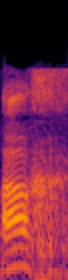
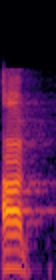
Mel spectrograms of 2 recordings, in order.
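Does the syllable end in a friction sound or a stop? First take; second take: friction; stop. First: It ends in a rough friction sound. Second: It ends in a stop with a small bounce. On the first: The speaker calls it wrong. "আখ না" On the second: The speaker calls it right. "কিন্তু আক"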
